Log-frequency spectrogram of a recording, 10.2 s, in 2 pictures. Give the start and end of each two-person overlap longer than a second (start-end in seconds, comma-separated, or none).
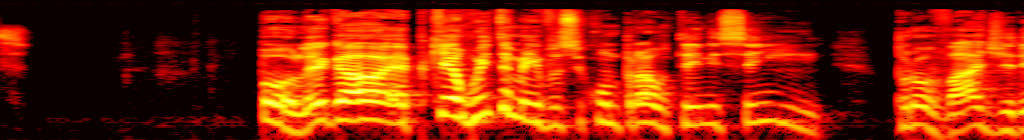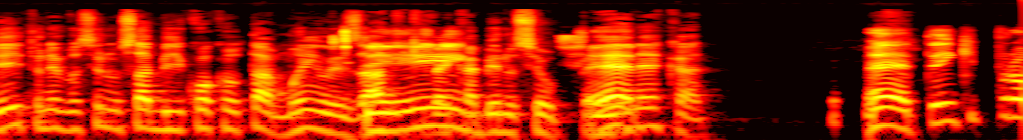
6.8-8.4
